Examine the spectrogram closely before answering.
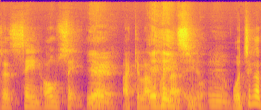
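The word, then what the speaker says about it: San Jose: In America, we don't say St. Joe's. Yeah. The letter J, it is pronounced as H. Yeah. So it's not St. Joe's, it's St. Jose.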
